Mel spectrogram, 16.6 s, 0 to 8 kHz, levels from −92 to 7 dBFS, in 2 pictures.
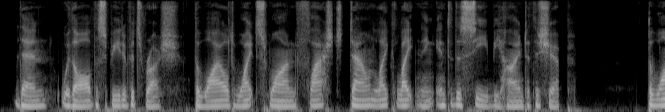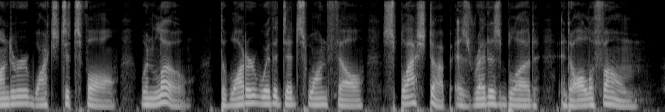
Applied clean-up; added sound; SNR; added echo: none; none; none; none.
